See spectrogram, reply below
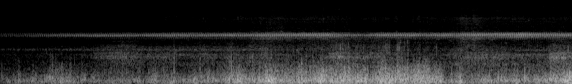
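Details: Savi's warbler (Locustella luscinioides), a shy bird, sings its long, even, insect-like reel, a fast buzzing trill held at one pitch without a break, over heavy low wind rumble.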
